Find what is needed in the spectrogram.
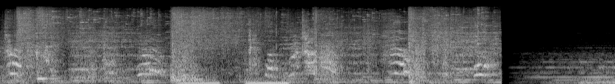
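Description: Film fight sound effects: repeated crashing and shattering, with screams and cries over the score. It cuts off suddenly about five seconds in, and slow, eerie end-screen music fades in.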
